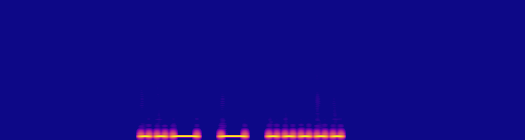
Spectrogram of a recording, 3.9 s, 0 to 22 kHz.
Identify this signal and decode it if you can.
Morse code, heard as a keyed tone, about 20 wpm, 700 Hz. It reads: UT5
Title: Callsign Prefixes for Top 25 DXCC - 20wpm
